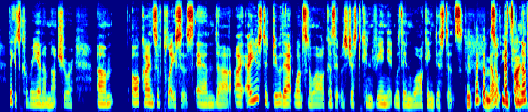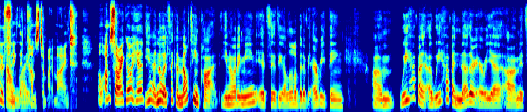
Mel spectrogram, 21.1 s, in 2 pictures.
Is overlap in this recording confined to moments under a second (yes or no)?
no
